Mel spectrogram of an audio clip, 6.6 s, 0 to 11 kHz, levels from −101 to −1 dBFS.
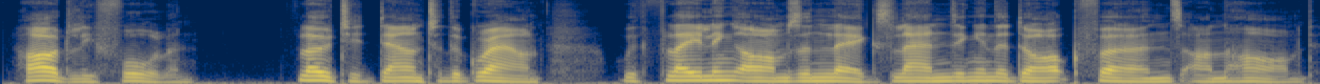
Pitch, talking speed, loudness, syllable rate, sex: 130 Hz, 155 wpm, -21 LUFS, 4.6 syllables/s, male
